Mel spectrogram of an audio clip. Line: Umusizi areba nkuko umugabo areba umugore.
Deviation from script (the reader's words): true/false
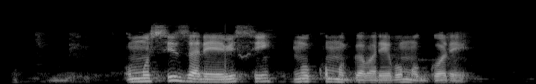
true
